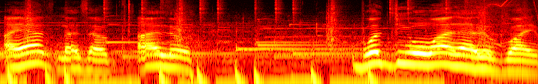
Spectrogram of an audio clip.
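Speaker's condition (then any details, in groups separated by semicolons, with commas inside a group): Cerebral palsy; from birth; voice noticeably affected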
